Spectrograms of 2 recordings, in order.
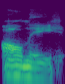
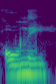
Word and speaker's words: Olney: settled on 20th and I'll pronounce it correctly for this. It's 20th and Olney. It's O-L-N-E-Y. I always, my natural pronunciation of it, whether it's my accent or whatever, I would pronounce it Olney, O-L-N-E-Y, but I will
